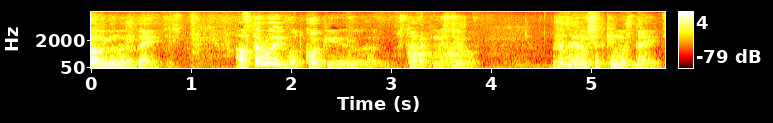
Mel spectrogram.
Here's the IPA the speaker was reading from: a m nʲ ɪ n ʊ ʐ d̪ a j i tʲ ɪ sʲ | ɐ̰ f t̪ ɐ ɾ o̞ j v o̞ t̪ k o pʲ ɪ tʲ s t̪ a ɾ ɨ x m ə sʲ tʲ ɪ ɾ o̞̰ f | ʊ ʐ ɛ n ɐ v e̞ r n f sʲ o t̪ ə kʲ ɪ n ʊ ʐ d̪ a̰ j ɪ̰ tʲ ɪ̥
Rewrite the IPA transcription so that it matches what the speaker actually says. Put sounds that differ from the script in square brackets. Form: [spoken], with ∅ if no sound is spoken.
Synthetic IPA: a m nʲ ɪ n ʊ ʐ d̪ a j [ɪ] tʲ ɪ sʲ | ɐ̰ f t̪ ɐ ɾ o̞ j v o̞ t̪ k o pʲ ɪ [∅] s t̪ a ɾ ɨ x m ə sʲ tʲ ɪ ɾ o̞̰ f | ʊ ʐ ɛ n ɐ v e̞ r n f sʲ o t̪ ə kʲ ɪ n ʊ ʐ d̪ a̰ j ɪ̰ tʲ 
